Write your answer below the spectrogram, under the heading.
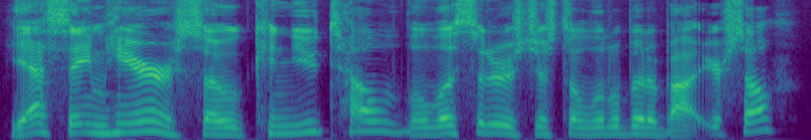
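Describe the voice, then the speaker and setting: A man with a clean, smooth voice hosts an interview podcast. The sound is dry, with no room around it. He speaks as a presenter introducing the show and its guest. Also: a little high, normal speed, dry recording. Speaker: podcast host, life sciences consultant.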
